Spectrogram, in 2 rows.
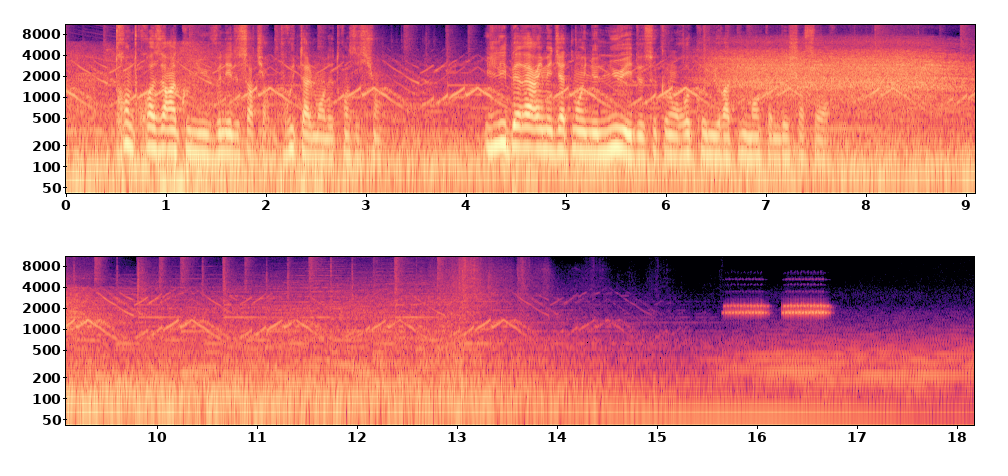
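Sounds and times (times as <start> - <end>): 
warning alarms wailing: 0.0 - 14.5, 15.7 - 16.8
dense rumbling background: 0.0 - 18.1
speech: 0.5 - 3.3, 4.2 - 7.9
short electronic beeps: 15.7 - 16.8.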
